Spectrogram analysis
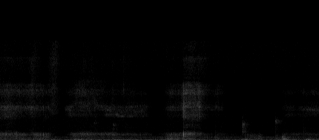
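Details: Nightly snoring, described as not really loud: quiet snoring breaths with faint whistling, snorting edge over low room hum.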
